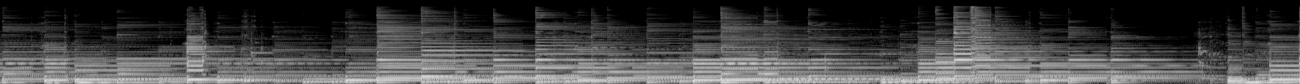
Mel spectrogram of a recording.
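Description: Background music: plucked acoustic guitar playing a melody. The phrase fades away about eleven seconds in, and a new one starts loudly just after.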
